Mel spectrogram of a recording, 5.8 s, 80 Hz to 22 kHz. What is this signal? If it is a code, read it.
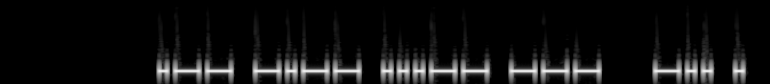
Morse code, heard as a keyed tone, about 20 wpm, 700 Hz. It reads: WY3O DE
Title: USA Callsign DE Callsign - 4 Characters - 20wpm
